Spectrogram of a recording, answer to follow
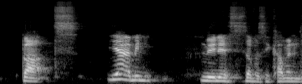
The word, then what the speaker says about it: Muniz: He's Brazilian though, isn't he? So it's Muniz. So it's the Muniz.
